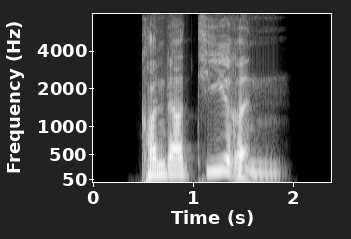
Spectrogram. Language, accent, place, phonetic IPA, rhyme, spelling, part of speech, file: German, Germany, Berlin, [kɔnvɛʁˈtiːʁən], -iːʁən, konvertieren, verb, De-konvertieren.ogg
- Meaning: 1. to convert (in economic and technological contexts) 2. to convert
